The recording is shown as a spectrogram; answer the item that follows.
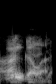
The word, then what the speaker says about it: Angela: I like the German pronunciation. Angela. – Angela.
